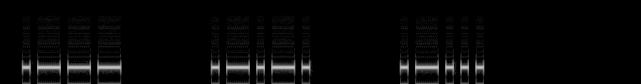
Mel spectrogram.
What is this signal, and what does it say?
Morse code, heard as a keyed tone, about 16 wpm, 800 Hz. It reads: J <AR> <AS>
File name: Basic Letter Groups By7Groups / JZ17 / JZ17@15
